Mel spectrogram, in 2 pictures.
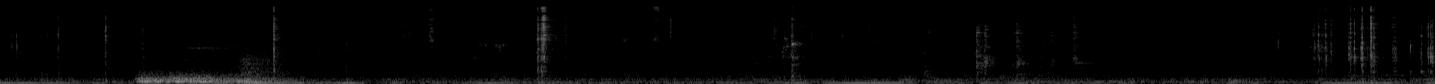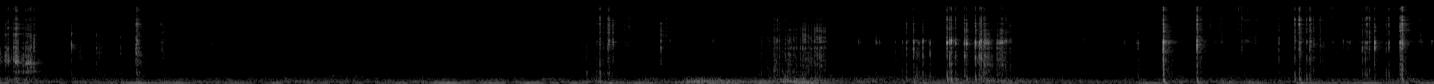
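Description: Knife blades scraping and picking at a soaked, crusted grey layer on a bottle-shaped piece, in irregular short scratches with a few longer scraping runs, and a dull handling bump near the start.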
